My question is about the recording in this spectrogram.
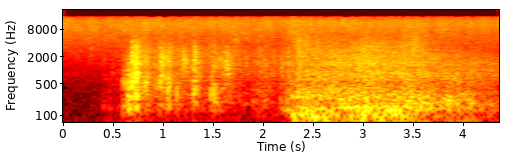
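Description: Thunderstorm sound effect: rain hiss, a crackling thunderclap about half a second in, then a long deep thunder rumble from about two seconds in.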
